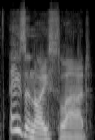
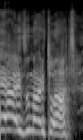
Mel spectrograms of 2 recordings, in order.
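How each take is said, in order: First: Said in the usual way. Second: High, giggly pub-mate approval, laughing through the words; laughing fond approval. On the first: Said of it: "and you'd be like". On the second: Retold or imitated. Streamer imitating mates about a young lad, high and laughing. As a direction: chuckle it out like an affectionate mate at the pub. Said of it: "It's like".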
